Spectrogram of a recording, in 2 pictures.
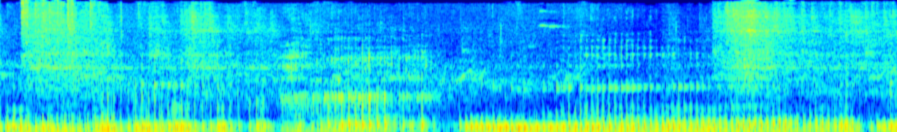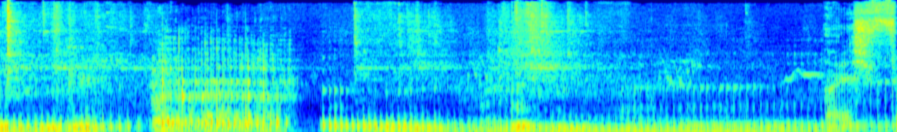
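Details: Luna, a female black African leopard in her first estrus at the Cheetah Experience big cat breeding center, gives a continuous deep rasping growl broken by two short gaps, with a person talking over it.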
